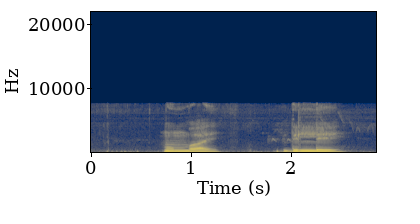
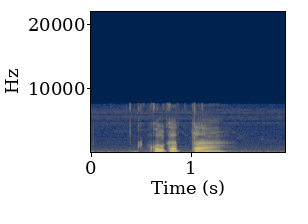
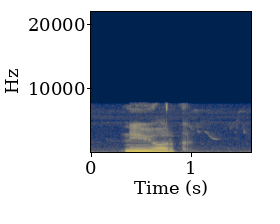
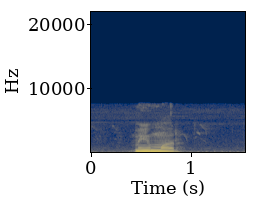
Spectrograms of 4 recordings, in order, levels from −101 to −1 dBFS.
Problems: none marked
